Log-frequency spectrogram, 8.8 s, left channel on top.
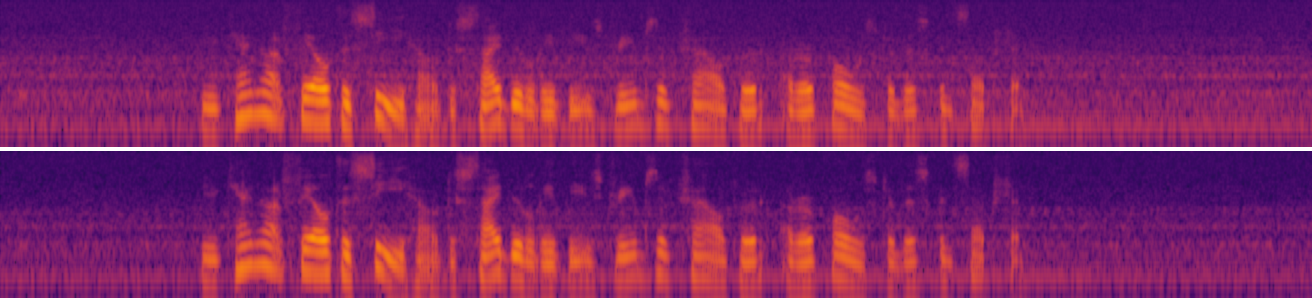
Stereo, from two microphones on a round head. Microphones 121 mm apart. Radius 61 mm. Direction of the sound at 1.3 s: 40° right (ahead or behind).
